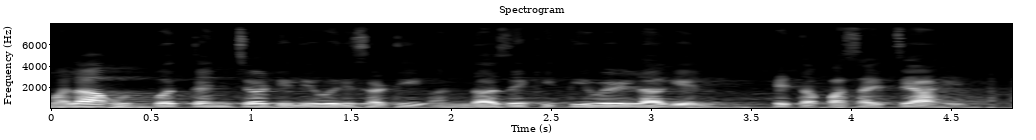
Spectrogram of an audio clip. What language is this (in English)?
Marathi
